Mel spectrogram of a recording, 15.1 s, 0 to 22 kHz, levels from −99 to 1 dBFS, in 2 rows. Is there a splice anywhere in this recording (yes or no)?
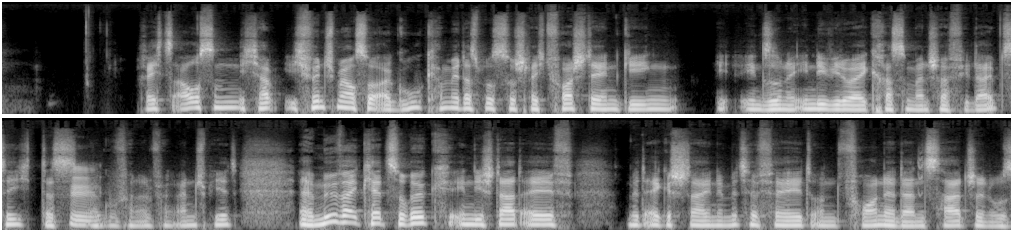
no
